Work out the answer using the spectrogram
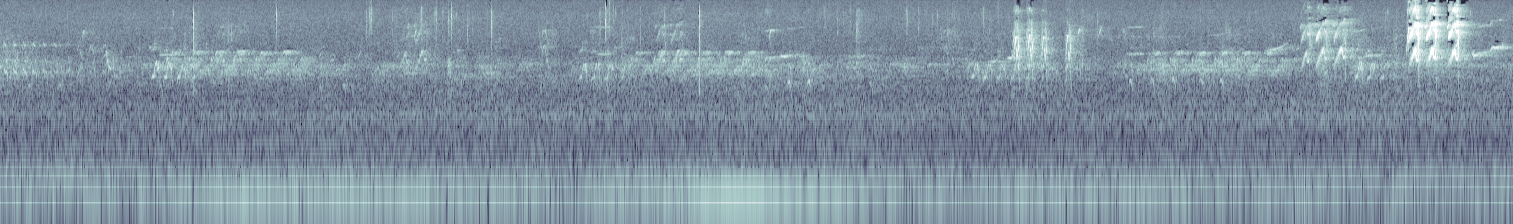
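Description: Wild birds calling in repeated short trills, with sharper, louder high chirps about ten seconds in and again near the end, over a steady low background rumble.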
